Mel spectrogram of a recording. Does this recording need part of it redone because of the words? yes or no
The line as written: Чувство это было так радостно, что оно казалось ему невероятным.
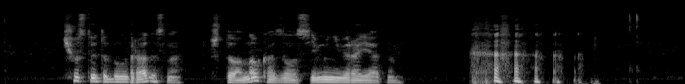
yes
